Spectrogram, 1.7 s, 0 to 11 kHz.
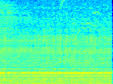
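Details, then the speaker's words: Sans Digital MobileRAID MR2UT+B (eSATA/USB 3) enclosure, switched on after sitting off for a while: a steady high-pitched whirr with a rough, gritty edge from the small cooling fan, which eventually smooths out; the fan bearing sounds like it is dying. "so this is what the sound of the fan sounds like when you turn it on after it's been off for a while"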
